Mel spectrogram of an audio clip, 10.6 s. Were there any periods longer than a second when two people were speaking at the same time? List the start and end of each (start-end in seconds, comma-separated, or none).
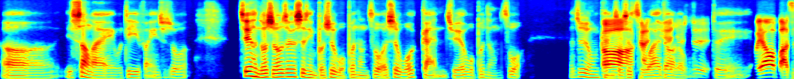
8.0-9.5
